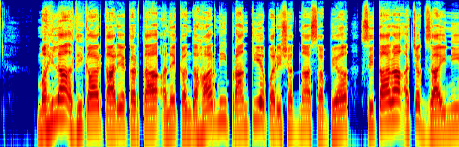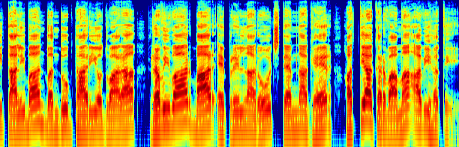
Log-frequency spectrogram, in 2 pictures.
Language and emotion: Gujarati, neutral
